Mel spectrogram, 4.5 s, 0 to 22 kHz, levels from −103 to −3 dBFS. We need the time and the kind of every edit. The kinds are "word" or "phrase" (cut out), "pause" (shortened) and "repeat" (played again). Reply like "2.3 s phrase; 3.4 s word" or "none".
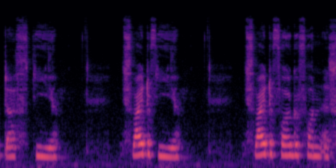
2.0 s repeat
